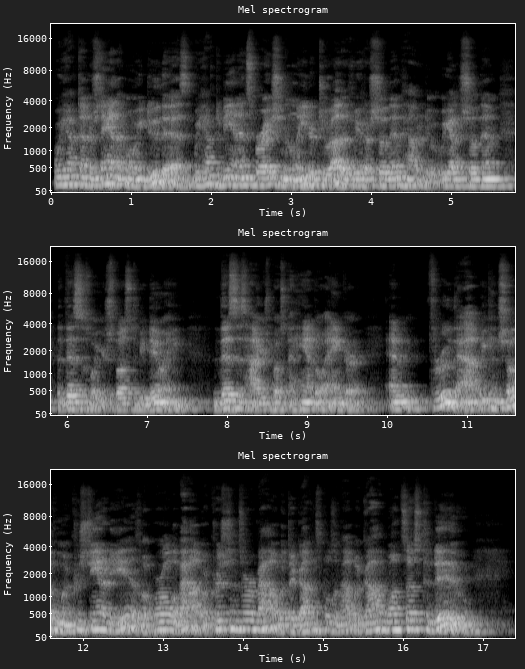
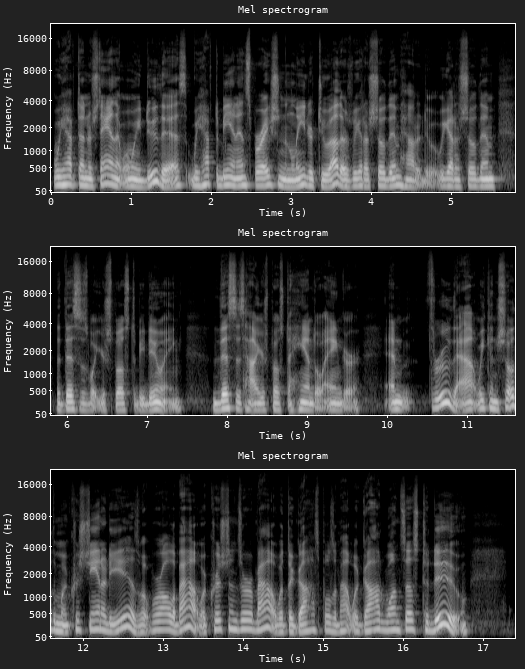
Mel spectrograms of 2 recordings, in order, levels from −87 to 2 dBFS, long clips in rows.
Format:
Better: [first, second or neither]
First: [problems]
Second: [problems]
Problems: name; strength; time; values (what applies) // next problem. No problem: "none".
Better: second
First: off-mic speech; far // room echo; noticeable; dies away in 0.6 s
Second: none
